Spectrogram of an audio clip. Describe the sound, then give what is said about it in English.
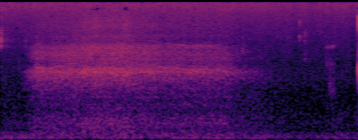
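A slow, deep breath is drawn in through the nose during a guided meditation, a soft, steady airy hiss lasting over a second before fading. It is quiet and heard alone, without talk. “Notice how your breath flows in and out through the nostrils,”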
